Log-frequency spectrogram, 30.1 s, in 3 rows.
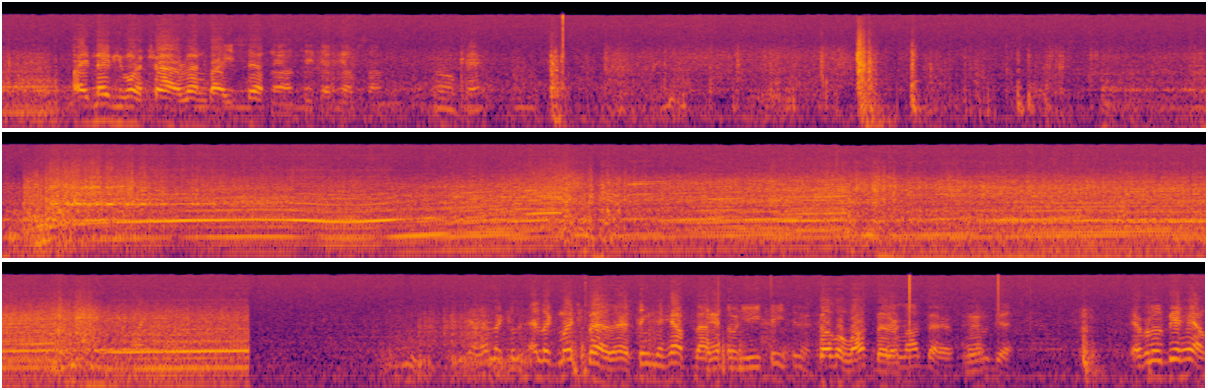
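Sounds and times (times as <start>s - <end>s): car engine accelerating hard: 10.0s - 22.2s.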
